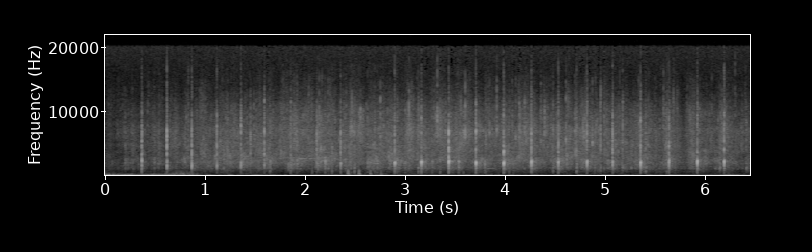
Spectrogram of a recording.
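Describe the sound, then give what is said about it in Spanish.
Applause from a school class at an award presentation in a school: faint, fairly even clapping that continues steadily throughout. “Pues vamos a ello. Fuerte aplauso”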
